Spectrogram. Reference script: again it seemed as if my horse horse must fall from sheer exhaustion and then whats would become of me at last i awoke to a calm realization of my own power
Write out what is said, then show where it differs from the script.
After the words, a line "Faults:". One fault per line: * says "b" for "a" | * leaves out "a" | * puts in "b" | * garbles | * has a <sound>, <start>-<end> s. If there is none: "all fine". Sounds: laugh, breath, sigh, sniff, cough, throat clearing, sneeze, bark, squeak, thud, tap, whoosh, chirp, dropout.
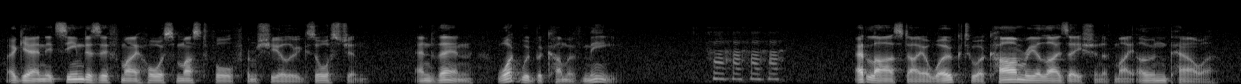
again it seemed as if my horse must fall from sheer exhaustion and then what would become of me at last i awoke to a calm realization of my own power
Faults:
* leaves out "horse"
* has a dropout, 2.4-2.5 s
* says "what" for "whats"
* has a laugh, 6.9-7.9 s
